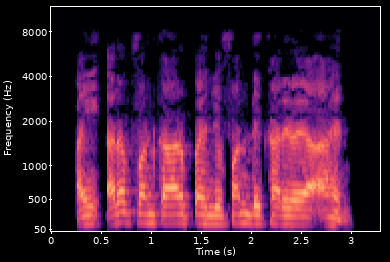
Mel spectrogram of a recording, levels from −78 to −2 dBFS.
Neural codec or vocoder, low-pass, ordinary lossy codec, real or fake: none; 10.8 kHz; MP3, 32 kbps; real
